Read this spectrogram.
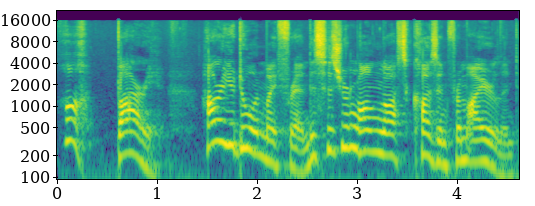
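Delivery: high, lilting mock Irish brogue; horrible fake Irish accent. Waiter teasing Irish coworker Barry, horrible fake Irish accent. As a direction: hail him loudly in a hammed-up Irish accent. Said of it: "that horrible fake Irish accent".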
